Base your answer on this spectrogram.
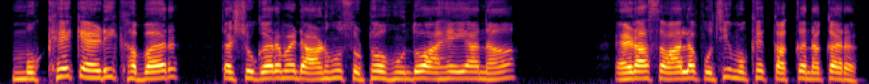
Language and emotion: Sindhi, angry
